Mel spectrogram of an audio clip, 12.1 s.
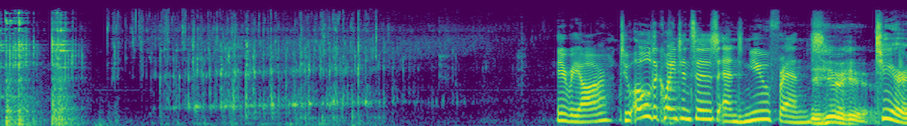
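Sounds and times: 
sparkling mineral water poured into glasses: 1.4 - 6.8
speech: 7.4 - 12.0.

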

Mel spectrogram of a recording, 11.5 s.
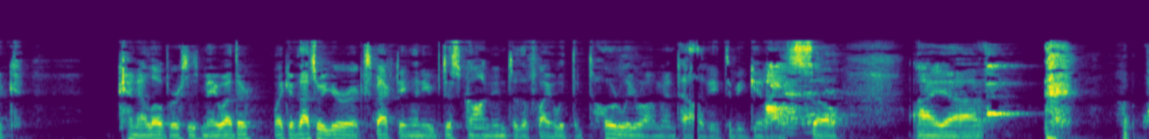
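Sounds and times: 
speech: 0.0 - 0.3, 1.2 - 11.4
dog barking: 7.6 - 8.2, 9.8 - 10.4.

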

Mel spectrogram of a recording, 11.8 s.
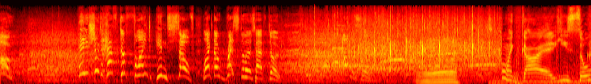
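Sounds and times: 
laughter: 0.0 - 2.2, 5.3 - 7.4, 8.3 - 9.2
speech: 1.8 - 2.5, 3.1 - 9.3, 10.0 - 11.8
audience applause: 5.8 - 10.0
single voice holding a sustained call: 8.3 - 9.2.

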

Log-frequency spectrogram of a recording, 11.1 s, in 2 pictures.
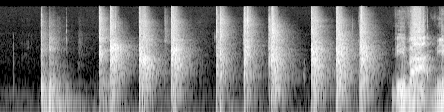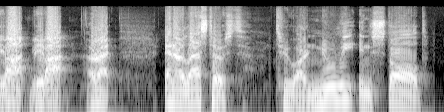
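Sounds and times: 
hands clapping in unison for the Masonic fire toast at a Connecticut Grand Lodge installation: 0.8 - 4.9
speech: 4.9 - 11.0.

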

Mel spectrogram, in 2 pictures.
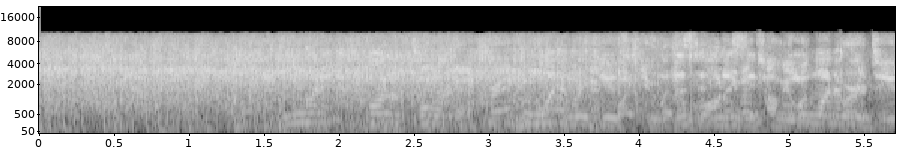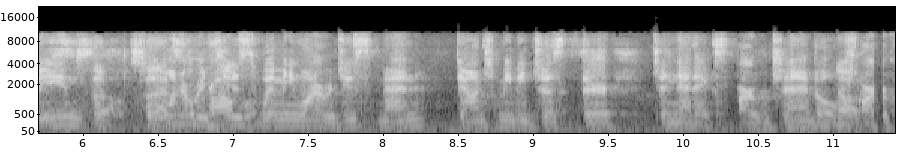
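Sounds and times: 
audience applause: 0.0 - 4.6
speech: 2.5 - 11.3.

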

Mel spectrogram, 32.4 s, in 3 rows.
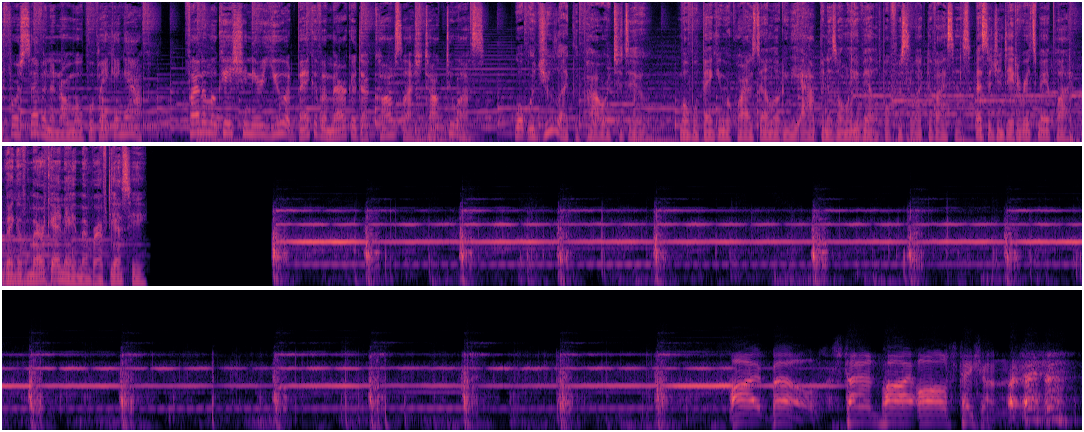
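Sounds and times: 
fire alarm bells: 0.0 - 12.2, 13.6 - 30.1
speech: 0.1 - 12.3, 31.1 - 32.3
laughter: 31.6 - 32.3.

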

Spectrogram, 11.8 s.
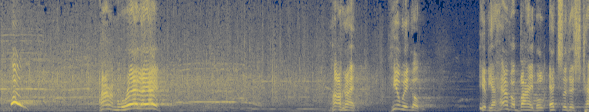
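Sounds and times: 
audience applauding: 0.0 - 8.4
speech: 2.0 - 3.3, 6.6 - 7.2, 7.8 - 8.5, 9.6 - 11.7.

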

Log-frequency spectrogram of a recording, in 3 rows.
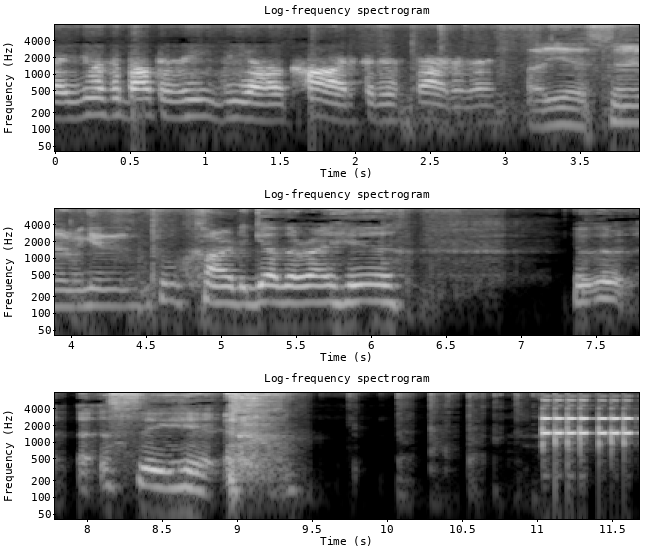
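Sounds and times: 
speech: 0.0 - 6.5, 7.4 - 9.5
alarm going off: 11.1 - 11.6.

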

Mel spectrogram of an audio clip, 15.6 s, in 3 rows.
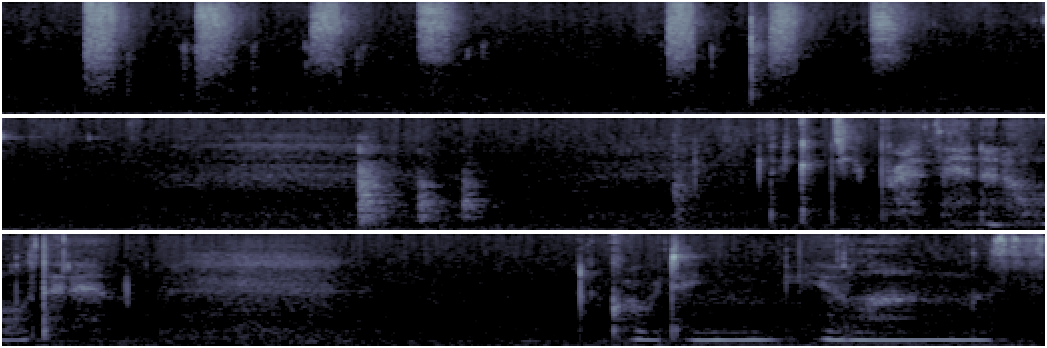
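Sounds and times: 
low steady hum: 0.0 - 15.6
spray bottle spritzing essential-oil water mist: 0.4 - 2.4, 3.3 - 4.6.

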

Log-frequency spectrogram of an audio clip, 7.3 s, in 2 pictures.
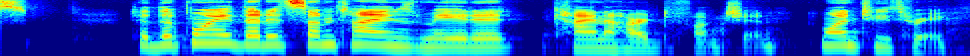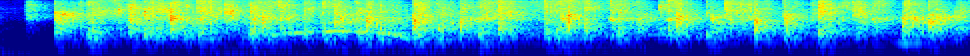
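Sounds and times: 
speech: 0.0 - 3.9
audience clapping: 3.7 - 7.2.

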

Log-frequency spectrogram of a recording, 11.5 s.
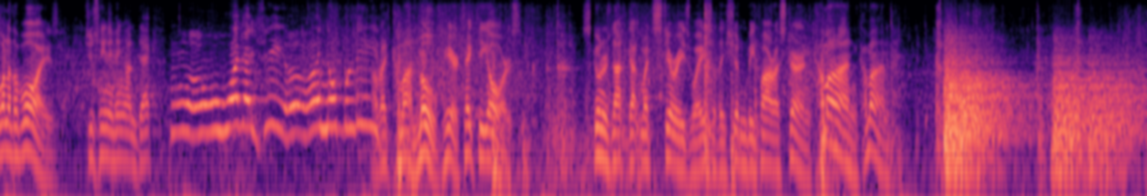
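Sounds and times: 
speech: 0.0 - 9.8
gunshots on a schooner's deck in a radio drama: 9.4 - 11.4.

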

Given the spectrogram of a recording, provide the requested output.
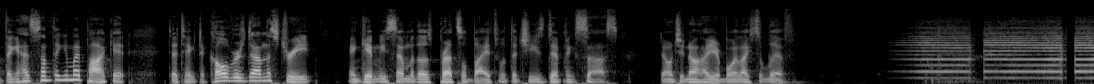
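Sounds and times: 
speech: 0.0 - 8.0
air horn sound effect: 8.0 - 10.9.

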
